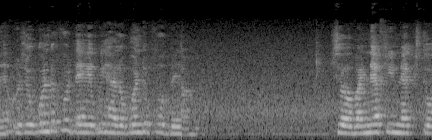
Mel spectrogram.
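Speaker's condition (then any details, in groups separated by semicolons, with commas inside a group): Tongue cancer; tongue cancer, surgery and other treatments; had speech therapy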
